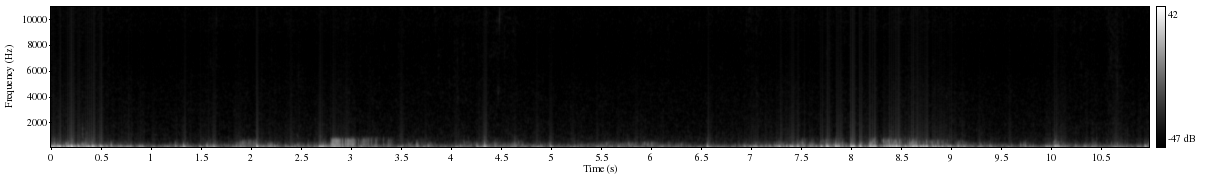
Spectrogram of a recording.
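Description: Low, irregular gurgling and rumbling that swells and fades over several seconds; ordinary stomach growling.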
